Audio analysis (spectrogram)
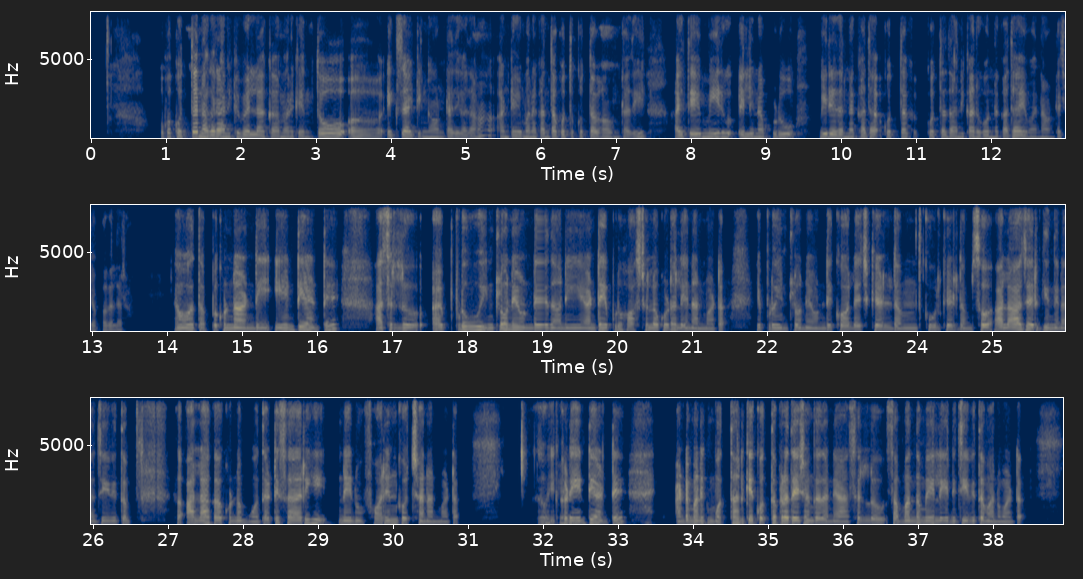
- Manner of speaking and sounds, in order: other background noise; in English: "ఎక్సైటింగ్‍గా"; in English: "హాస్టల్లో"; in English: "సో"; in English: "సో"; in English: "ఫారిన్‍కి"
- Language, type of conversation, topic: Telugu, podcast, ఒక నగరాన్ని సందర్శిస్తూ మీరు కొత్తదాన్ని కనుగొన్న అనుభవాన్ని కథగా చెప్పగలరా?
